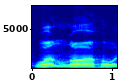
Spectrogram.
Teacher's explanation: واللہ لفظ اللہ کے لام کو موٹا پڑھیں گے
